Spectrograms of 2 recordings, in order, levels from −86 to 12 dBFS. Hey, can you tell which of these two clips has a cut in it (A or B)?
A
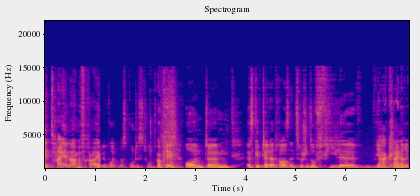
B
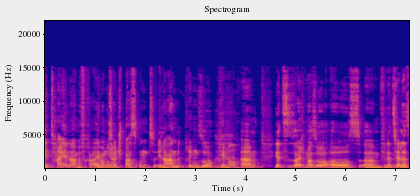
A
